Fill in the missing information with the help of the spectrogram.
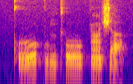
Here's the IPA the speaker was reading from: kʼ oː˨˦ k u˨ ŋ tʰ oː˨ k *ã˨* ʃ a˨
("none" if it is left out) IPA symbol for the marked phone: ã˨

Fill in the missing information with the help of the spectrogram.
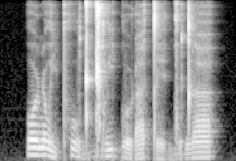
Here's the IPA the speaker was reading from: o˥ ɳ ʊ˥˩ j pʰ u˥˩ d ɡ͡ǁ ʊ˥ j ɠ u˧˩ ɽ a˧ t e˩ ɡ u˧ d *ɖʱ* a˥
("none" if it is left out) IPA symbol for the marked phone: ɳ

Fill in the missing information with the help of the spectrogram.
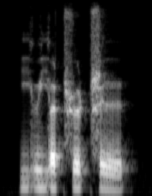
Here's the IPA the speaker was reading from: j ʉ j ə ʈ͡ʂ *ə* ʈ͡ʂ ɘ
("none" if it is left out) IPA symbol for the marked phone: ʉ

